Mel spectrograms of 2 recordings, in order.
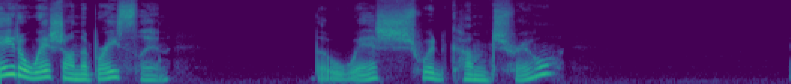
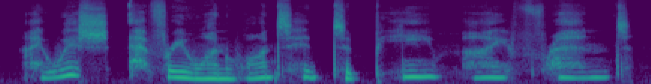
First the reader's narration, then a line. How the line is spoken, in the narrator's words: very quietly, I whispered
